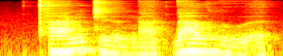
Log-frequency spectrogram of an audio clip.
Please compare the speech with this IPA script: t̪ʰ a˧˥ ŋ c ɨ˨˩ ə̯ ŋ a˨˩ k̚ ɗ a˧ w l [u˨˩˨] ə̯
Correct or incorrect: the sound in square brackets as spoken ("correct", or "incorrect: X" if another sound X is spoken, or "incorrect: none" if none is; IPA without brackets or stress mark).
correct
